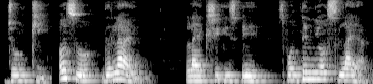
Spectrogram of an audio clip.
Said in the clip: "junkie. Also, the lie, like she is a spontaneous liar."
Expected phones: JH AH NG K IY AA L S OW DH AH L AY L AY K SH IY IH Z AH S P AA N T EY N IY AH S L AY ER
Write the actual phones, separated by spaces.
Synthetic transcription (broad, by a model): JH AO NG K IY AA L S OW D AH L AY L AY K SH IY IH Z AH S P AA N T EY N IY AH S L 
